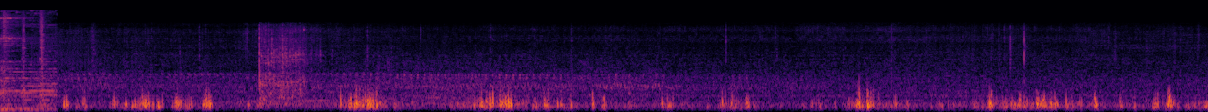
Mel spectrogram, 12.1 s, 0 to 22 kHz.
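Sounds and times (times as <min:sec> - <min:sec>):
car fire flames rumbling: 0:00.6 - 0:12.0.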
